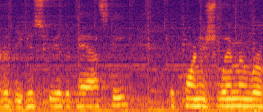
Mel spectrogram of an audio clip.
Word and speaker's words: pasty: We also have a breakfast pasty that we created. Pasties are pronounced pasty, like past day meal.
